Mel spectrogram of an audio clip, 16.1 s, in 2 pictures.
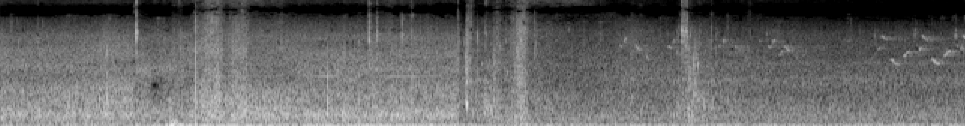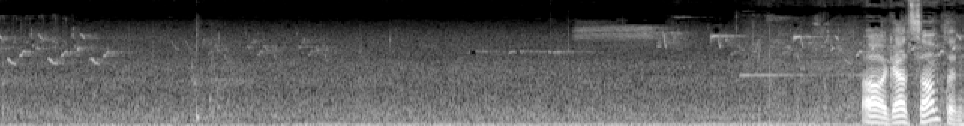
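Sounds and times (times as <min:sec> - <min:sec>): low outdoor rumble: 0:00.0 - 0:16.0
small bird chirping: 0:12.0 - 0:16.0.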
